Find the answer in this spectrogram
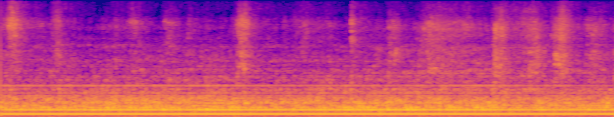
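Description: Ceiling exhaust fan running with a steady, loud low hum, with short rustles of a shirt and necktie being knotted over it.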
